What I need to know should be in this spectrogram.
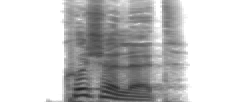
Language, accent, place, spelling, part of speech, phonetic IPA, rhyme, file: German, Germany, Berlin, kuschelet, verb, [ˈkʊʃələt], -ʊʃələt, De-kuschelet.ogg
- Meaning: second-person plural subjunctive I of kuscheln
